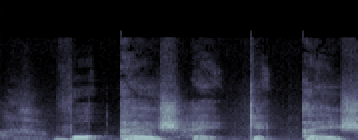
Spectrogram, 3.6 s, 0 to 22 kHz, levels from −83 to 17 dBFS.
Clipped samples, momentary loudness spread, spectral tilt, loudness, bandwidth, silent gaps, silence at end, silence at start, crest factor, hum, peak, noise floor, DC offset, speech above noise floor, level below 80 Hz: under 0.1%; 19 LU; -4.5 dB/octave; -18 LUFS; 16 kHz; none; 0 s; 0 s; 18 dB; none; -2 dBFS; -38 dBFS; under 0.1%; 20 dB; -56 dBFS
